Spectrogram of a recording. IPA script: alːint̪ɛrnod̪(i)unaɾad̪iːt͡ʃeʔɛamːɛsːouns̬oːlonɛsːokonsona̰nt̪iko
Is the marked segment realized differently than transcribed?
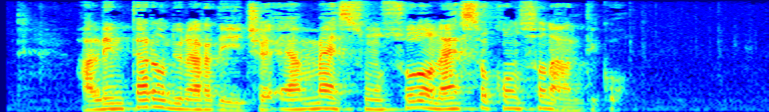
no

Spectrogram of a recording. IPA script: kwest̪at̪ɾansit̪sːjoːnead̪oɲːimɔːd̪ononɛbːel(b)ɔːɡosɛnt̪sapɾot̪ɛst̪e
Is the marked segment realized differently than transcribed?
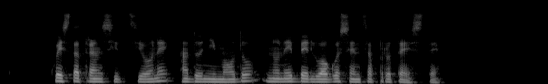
yes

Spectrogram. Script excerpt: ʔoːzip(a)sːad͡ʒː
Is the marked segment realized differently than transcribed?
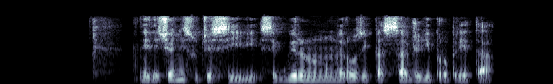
no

